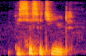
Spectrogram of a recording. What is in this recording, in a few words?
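"vicissitude", British English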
